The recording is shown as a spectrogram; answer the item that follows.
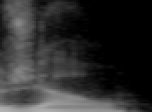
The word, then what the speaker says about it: Xiao: wrong way you know the X is not pronounced or anything like that it's something totally different in Chinese and quite frankly I'd prefer Xiao okay what's the plan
